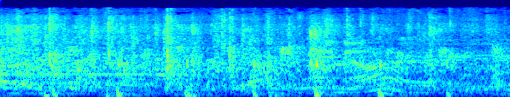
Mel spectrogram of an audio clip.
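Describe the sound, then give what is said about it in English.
At an evening stage show, a crowd applauds a contestant who has just been eliminated. The clapping is a steady wash, while a regular low thumping pulses underneath at a quick, even pace. “Give her a big round of applause as well.”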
